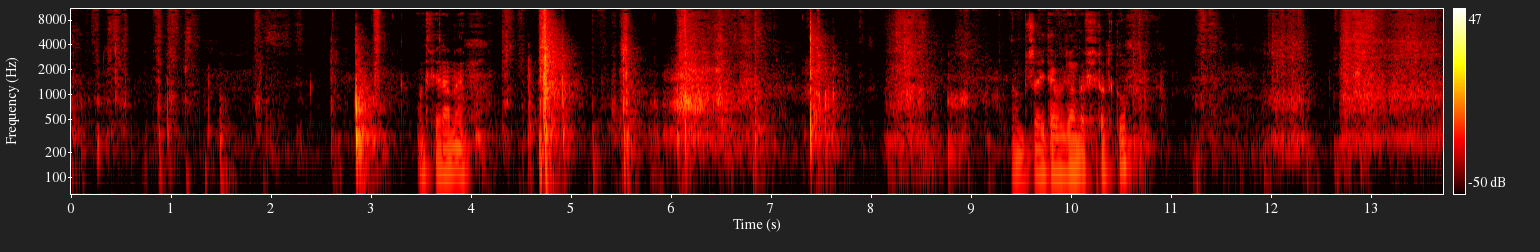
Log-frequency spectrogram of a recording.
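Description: A plastic case rustles and scrapes as hands handle it.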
